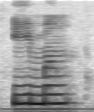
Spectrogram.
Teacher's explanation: ela é uma palavra paroxítona, a sílaba tônica é a penúltima, o I, que se separa ali.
